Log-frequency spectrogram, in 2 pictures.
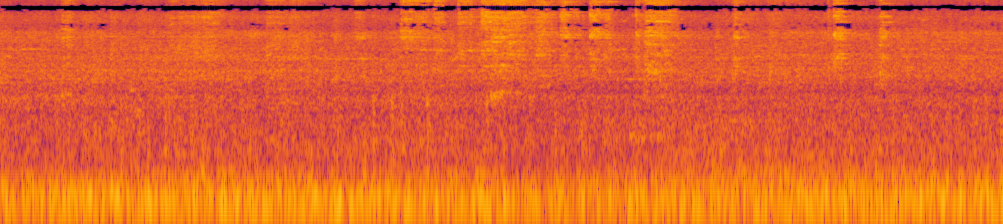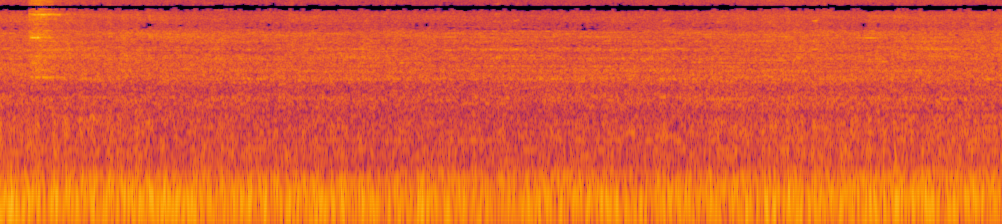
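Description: Loaded coal hopper cars of a long freight train rolling past: a steady, heavy rumble of steel wheels on rail. A few brief, sharp high-pitched noises come from the wheels between about four and eleven seconds in.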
